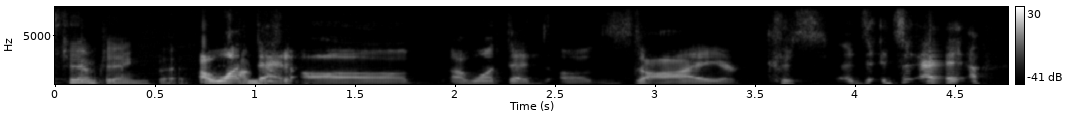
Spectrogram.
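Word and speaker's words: Xi: So it is tempting, but I want that Zai or I've heard it pronounced Kashi because that's how the Greek letter is said. yeah. But for now I'm saying Zai because that's how it's phonetically written.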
